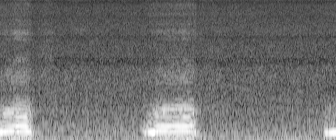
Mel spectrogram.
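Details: A French Bulldog snores while holding a ball in its mouth. Two buzzing, tonal snores about a second long are spaced roughly two and a half seconds apart, with a third beginning at the end. The background is quiet and low-pitched.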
